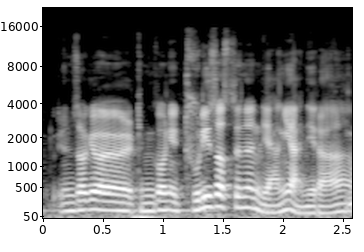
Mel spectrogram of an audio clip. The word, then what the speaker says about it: 윤석열: 근데이 그 윤성열이 제가 이제 발음을 할 때 윤성열 이렇게 발음을 하거든요. 예. 네. 근데 이제 대부분 윤석열 이렇게 발음하잖아요. 뭐가 맞나요? 그니까 아 이거는 한자로 보면 윤석이 맞는데 그 얘기를 하더라고요. 본인이 이제 원하는게 윤성열로 들리길 바랬다고.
